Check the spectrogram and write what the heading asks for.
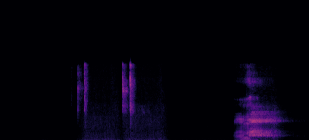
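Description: Mostly near silence, with a few faint clicks in the middle. A person gives a short breathy sigh near the end.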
